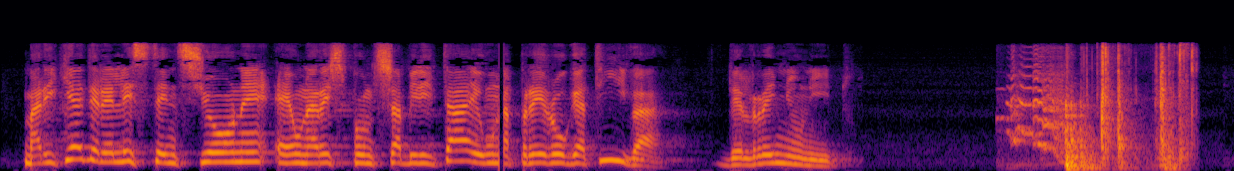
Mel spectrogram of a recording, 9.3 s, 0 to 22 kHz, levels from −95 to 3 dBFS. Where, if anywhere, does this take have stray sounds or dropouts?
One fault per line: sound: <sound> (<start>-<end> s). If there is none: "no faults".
sound: dropout (3.7-3.8 s)
sound: squeak (7.5-9.0 s)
